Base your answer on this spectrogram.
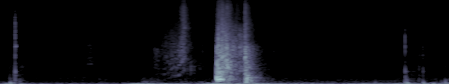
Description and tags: Books are falling down.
